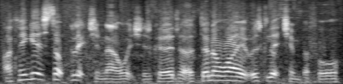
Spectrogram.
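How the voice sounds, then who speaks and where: A man's voice: mid-range voice, animated, fast, a little hiss or hum. A young man casually commenting while playing a video game, chatting to his viewers. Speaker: gaming YouTuber. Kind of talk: casual let's-play commentary.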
